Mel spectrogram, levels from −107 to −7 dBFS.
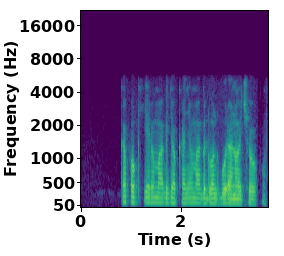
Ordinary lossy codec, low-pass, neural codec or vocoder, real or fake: Opus, 16 kbps; 5.4 kHz; none; real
